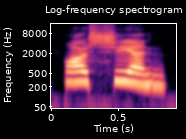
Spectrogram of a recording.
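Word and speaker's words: ocean: ऑशियन, ऑशियन।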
